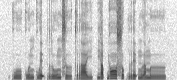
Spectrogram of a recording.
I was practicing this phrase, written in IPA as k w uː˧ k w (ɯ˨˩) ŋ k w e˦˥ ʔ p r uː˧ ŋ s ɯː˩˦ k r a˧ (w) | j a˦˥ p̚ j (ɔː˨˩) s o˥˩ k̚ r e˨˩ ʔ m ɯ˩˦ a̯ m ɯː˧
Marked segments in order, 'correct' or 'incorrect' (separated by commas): incorrect, incorrect, incorrect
